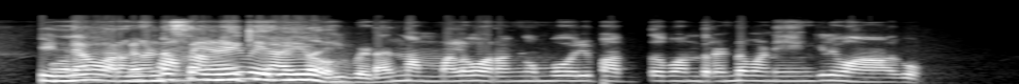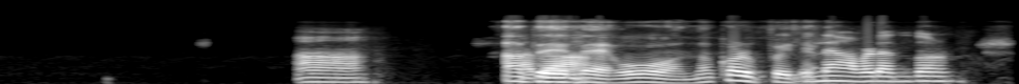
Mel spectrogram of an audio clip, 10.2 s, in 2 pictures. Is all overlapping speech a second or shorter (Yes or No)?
No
